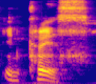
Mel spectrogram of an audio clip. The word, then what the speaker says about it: increase: Example, realize, rise, but increase. Increase. This SE is not pronounced as za, rather it is pronounced as sa, and it creates a kind of confusion among the non-native speakers of English.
